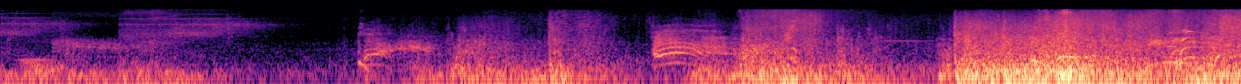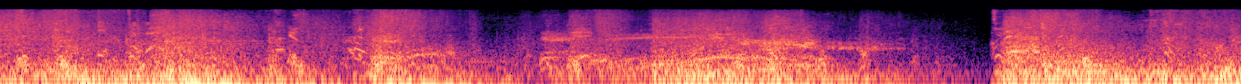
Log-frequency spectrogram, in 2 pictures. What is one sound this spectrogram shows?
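Swords clash and strike in a fast fight.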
